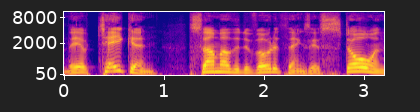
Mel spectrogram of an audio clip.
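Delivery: ordinary talk, nothing marked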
